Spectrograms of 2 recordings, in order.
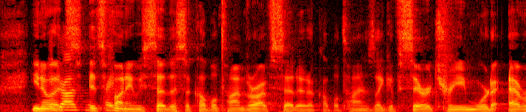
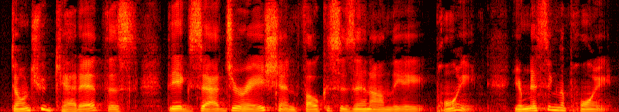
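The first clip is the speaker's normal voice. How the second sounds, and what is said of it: Impression of Sarah Treem. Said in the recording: “Is that Sarah Treem's accent? ... Yeah, that was her. I was channeling her.”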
